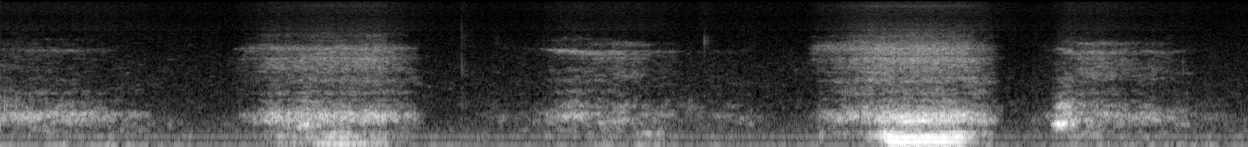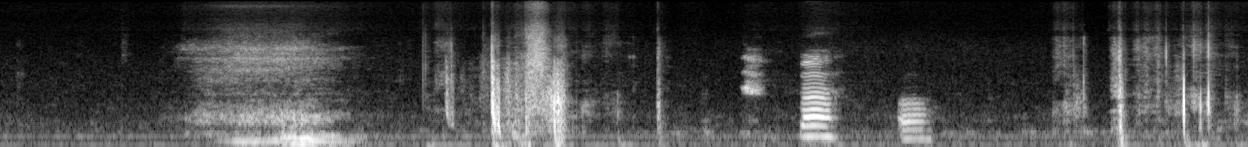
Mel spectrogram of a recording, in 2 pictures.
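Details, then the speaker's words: Slow, rhythmic noisy breaths of a deeply sleeping person, described as tired, some breaths with a low rattling snore, over a steady hum; ordinary snoring. "Humihilik. Pakinggan mo. Talaga, iba pa rin yung na, na nga yung tao. Nahimbing na ng tulog, ipaparinig mo pa. Mahimbing ang tulog mo."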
